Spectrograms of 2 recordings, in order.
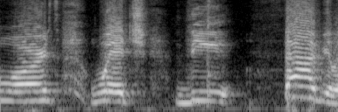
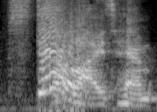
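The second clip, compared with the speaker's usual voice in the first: ordinary talk, nothing marked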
